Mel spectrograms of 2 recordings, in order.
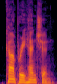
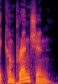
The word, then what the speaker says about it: comprehension: What about, for example, the word comprehension? Comprehension. Comprehension has four syllables. Comprehension. So that you don't say comprension.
